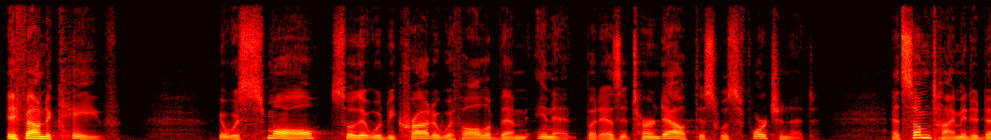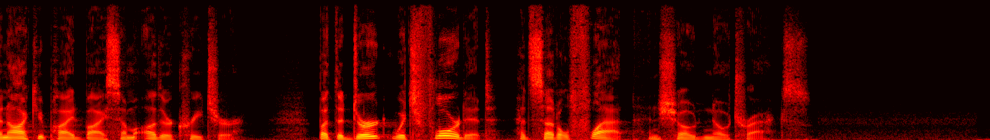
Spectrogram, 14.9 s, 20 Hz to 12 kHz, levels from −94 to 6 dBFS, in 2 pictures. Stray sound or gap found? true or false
false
